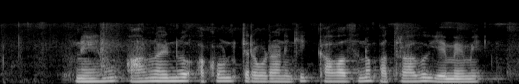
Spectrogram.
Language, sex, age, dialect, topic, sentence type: Telugu, male, 31-35, Southern, banking, question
